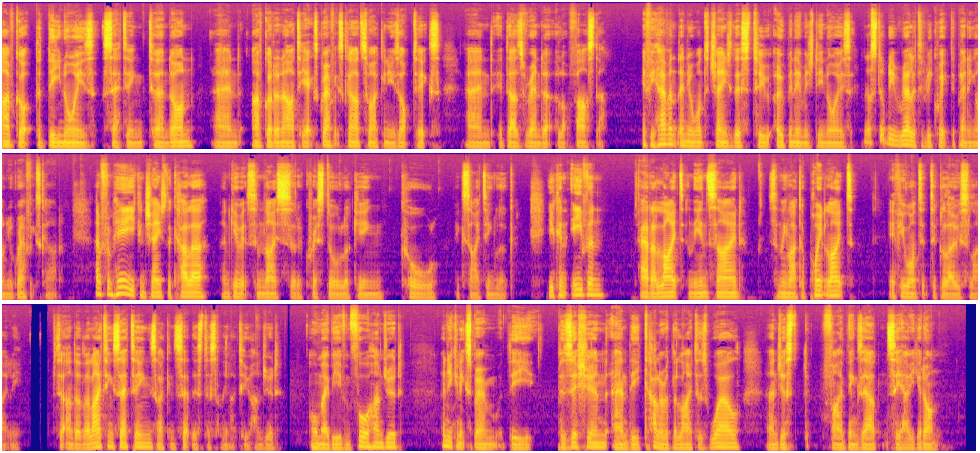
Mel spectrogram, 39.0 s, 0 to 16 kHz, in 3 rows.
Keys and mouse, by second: 0.3 click, 1.6 click, 2.9 click, 4.8-6.1 drag, 6.4 click, 8.0 click, 8.7-13.9 drag, 14.2-14.7 middle drag, 15.7 click, 18.2 middle drag, 18.9 middle drag, 20.0-20.4 drag, 21.7 shift+a, 24.0-27.0 drag, 26.8 0, 27.5 middle click, 28.4 click, 29.2 0, 30.7 g, 31.8 middle click, 32.7 click, 33.1 0, 33.8 g, 34.2 click, 34.4 middle click, 35.0 drag, 35.9 click, 36.6 click, 38.0 click, 38.3 click, 38.6 click.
